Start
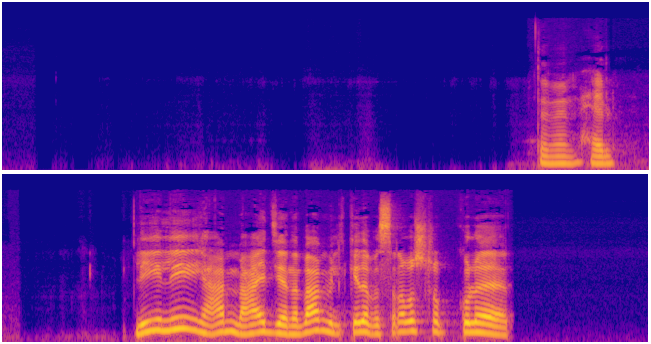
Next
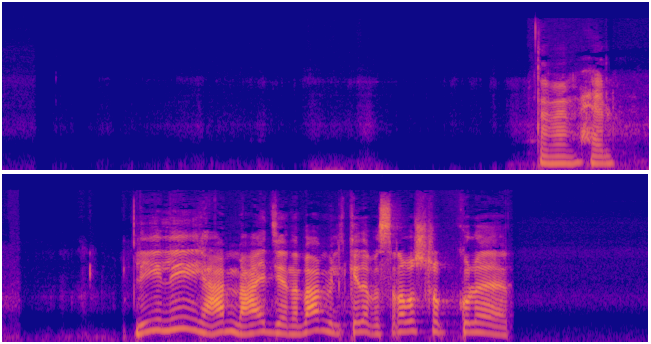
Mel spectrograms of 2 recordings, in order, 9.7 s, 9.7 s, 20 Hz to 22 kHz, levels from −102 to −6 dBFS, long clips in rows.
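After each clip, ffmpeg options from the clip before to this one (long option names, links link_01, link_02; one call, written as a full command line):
ffmpeg -i in.wav -af "acompressor=threshold=-25dB:ratio=16,lowshelf=frequency=670:width_type=q:width=3:gain=-12" out.wav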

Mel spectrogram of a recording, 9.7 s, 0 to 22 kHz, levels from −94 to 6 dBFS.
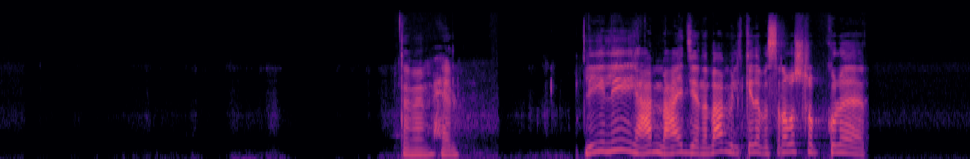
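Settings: ffmpeg -i in.wav -af anull out.wav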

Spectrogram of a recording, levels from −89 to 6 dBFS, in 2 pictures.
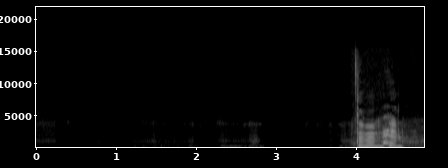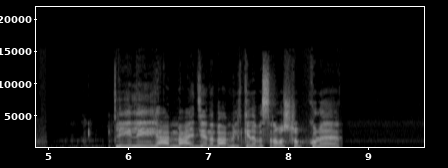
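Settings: ffmpeg -i in.wav -af "acompressor=threshold=-40dB:ratio=1.5" out.wav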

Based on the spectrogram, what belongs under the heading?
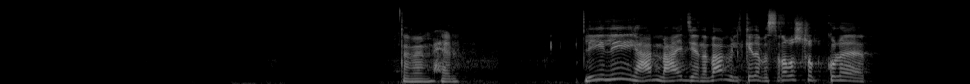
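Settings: ffmpeg -i in.wav -af "aecho=1:1:94|188:0.1|0.023,volume=2.5dB" out.wav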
